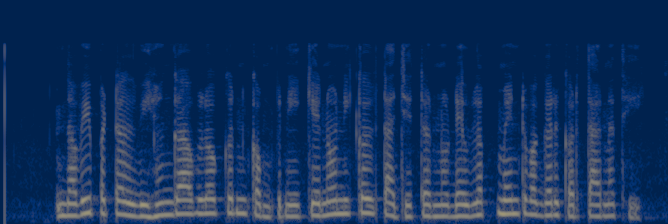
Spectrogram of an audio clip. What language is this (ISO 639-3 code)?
guj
